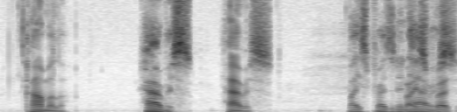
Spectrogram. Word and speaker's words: Kamala: CA Kamala Kamala Kam you being disrespectful it's Kamala how you say her namea Harris CA Harris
